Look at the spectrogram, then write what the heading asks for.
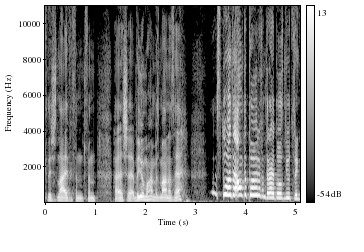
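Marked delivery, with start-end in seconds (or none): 3.4-5.1 very high, loud sustained protest; high-pitched argumentative cry; exclaimed objection. Acted.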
